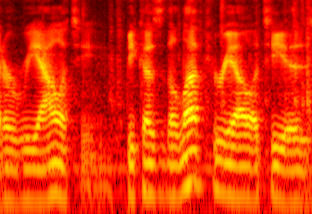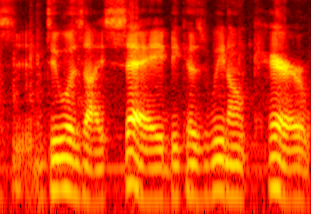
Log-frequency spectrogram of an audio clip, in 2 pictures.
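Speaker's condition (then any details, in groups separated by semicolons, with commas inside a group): No condition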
